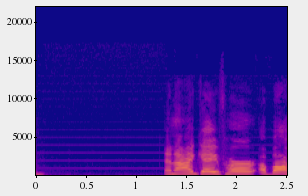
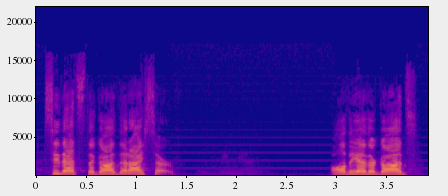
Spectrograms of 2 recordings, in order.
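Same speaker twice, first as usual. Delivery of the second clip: raised, fervent preaching voice; 4 dB louder than usual. Acted. Preacher exhorting the congregation about God's blessing.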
